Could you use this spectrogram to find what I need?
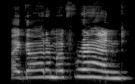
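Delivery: ordinary delivery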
